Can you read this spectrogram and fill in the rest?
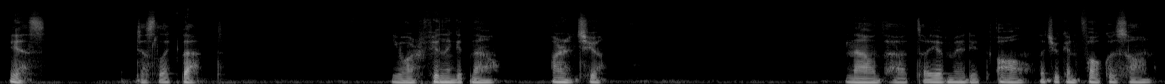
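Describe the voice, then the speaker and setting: Man voicing a slow, smug, flirtatious supervillain. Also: sits low, little pitch movement, darkish tone. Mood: hypnotic, commanding. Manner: teasing, mock-polite, savoring pauses, chuckling often. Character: smug, flirtatious male supervillain toying with a captured hero. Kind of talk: ASMR roleplay, slow intimate monologue. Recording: faint background noise.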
